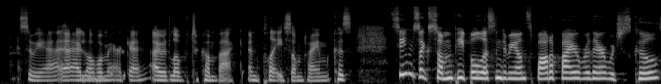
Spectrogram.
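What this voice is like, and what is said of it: American-influenced accent. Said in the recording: “I am actually obsessed with American culture, as you can probably tell from my accent, which is just like someone who's watched way too much NBC comedies.”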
